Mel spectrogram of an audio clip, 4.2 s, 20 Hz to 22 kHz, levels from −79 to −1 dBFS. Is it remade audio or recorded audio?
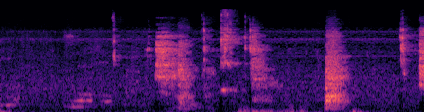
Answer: recorded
